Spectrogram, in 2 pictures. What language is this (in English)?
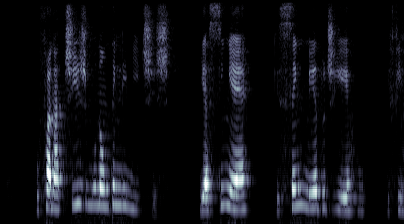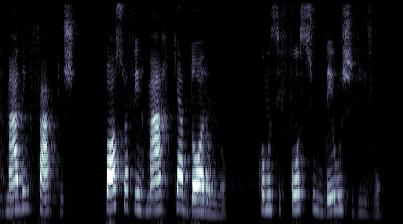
Portuguese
